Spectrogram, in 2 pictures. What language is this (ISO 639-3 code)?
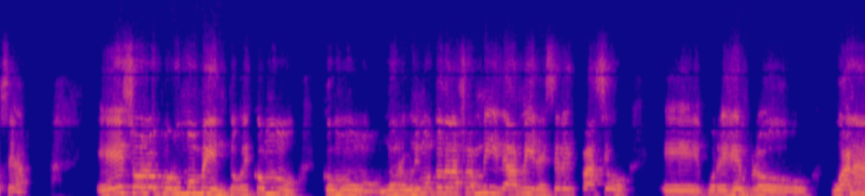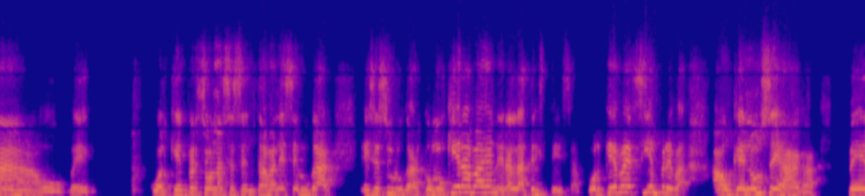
spa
